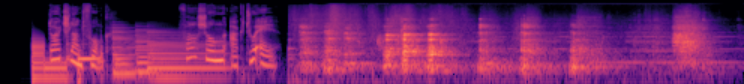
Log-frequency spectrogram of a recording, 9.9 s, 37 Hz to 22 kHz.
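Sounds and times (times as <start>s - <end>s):
speech: 0.4s - 6.0s
pig grunting: 3.9s - 8.2s, 8.9s - 9.6s.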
